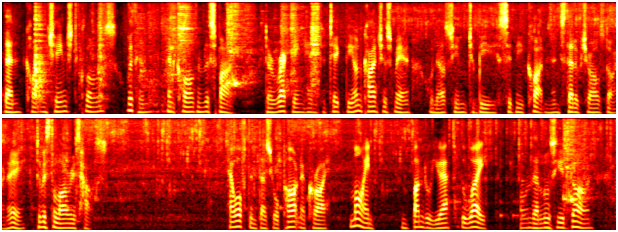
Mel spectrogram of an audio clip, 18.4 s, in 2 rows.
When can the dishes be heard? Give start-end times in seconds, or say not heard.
0.0-4.8, 16.6-18.3.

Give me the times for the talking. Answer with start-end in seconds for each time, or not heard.
0.0-10.8, 12.6-18.3.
